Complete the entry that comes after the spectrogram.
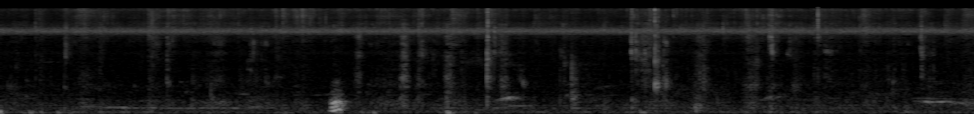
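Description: Faint eating sounds: soft chewing and small mouth and finger clicks from eating fish and rice by hand, with one brief louder low sound about three seconds in.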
